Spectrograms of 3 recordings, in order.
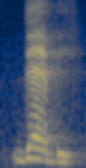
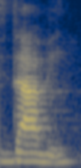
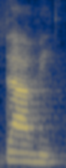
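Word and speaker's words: Devi: Debbie. And the name in the middle is not Debbie, it's Davi. That's how they pronounce it in their language, Davi.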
